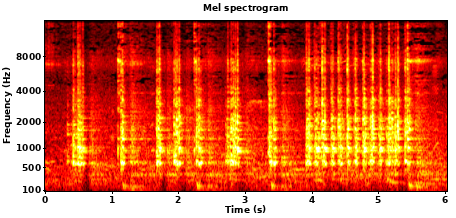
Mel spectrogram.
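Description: Chenda drums beaten with sticks: sharp single strokes spaced through the first few seconds, then a fast roll from about four seconds in lasting about a second and a half, and one more stroke near the end.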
